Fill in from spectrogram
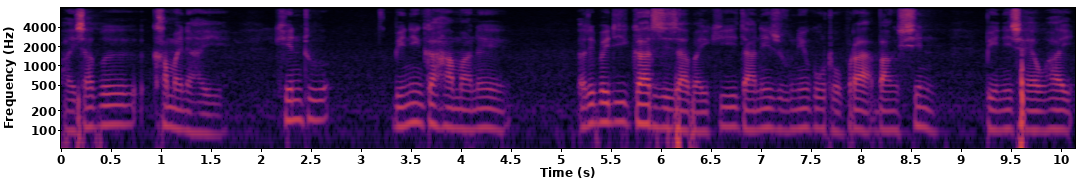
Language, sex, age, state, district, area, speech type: Bodo, male, 18-30, Assam, Kokrajhar, urban, spontaneous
